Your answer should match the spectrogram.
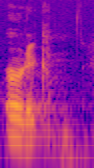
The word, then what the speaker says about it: ERDC: The acronym is ERDC pronounced Eric with headquarters at waterways experiment station.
